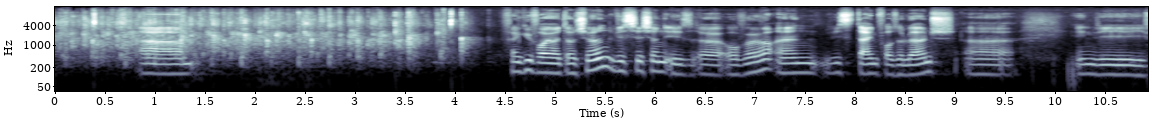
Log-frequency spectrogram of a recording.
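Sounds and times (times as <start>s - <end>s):
audience applause: 0.0s - 4.4s
speech: 0.8s - 1.6s, 4.6s - 10.9s.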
